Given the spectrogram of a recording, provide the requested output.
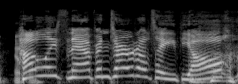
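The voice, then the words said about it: Homespun put-on Southern accent. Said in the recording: “you need to really lean into your southern accent, because I think it would sound very homespun ... Oh, it's perfect.”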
